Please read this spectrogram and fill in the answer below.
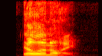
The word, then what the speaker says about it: Illinois: Illinois. – Like illness. Illinois.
